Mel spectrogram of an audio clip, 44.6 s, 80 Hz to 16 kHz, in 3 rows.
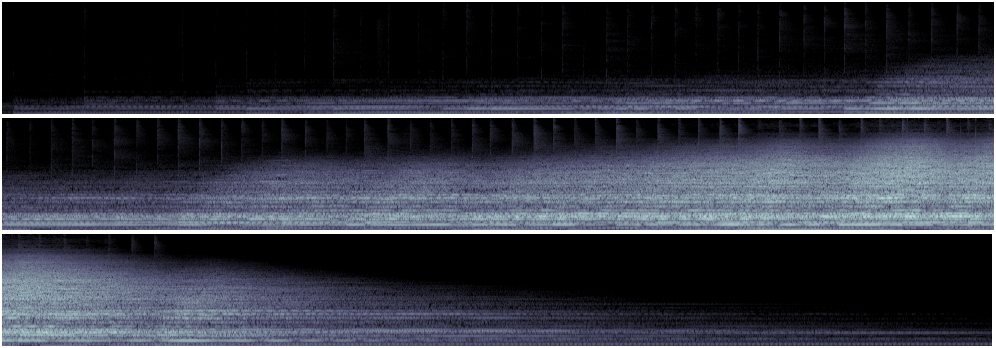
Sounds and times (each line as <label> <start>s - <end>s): Gong strike 13.8s - 35.4s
